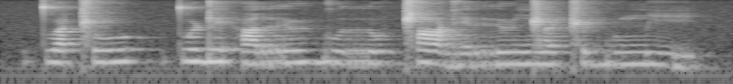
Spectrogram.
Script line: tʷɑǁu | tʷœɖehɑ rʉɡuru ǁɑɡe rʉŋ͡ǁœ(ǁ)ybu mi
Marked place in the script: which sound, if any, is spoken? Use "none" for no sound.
ǁ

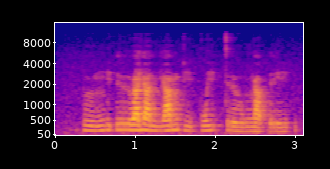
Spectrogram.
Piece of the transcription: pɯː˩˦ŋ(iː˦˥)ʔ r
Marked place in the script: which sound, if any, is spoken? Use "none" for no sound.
i˦˥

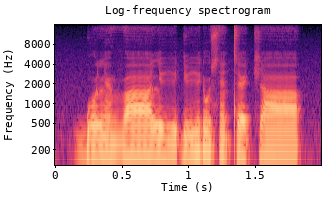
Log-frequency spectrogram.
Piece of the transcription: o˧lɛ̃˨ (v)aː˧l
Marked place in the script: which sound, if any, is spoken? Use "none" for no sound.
v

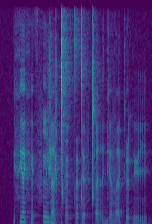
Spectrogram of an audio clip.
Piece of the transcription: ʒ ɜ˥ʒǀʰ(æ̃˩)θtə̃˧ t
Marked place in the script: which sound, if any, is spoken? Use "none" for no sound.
ɛ̃˩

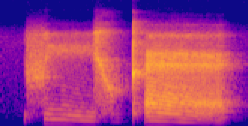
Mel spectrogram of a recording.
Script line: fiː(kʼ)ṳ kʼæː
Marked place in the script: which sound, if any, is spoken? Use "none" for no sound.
x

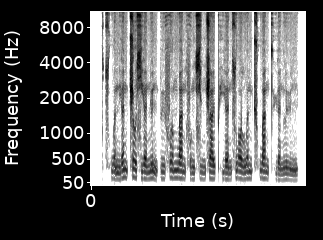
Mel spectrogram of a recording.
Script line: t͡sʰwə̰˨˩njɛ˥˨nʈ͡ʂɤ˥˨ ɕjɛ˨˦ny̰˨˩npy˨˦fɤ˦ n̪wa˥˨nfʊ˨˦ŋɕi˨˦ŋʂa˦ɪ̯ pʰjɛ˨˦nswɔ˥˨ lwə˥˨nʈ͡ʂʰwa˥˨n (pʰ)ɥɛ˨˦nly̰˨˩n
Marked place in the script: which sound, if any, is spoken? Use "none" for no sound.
t̪ʰ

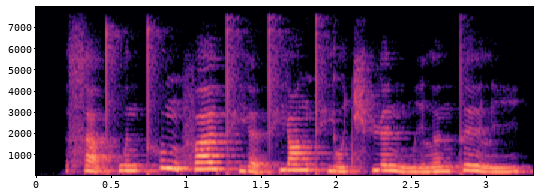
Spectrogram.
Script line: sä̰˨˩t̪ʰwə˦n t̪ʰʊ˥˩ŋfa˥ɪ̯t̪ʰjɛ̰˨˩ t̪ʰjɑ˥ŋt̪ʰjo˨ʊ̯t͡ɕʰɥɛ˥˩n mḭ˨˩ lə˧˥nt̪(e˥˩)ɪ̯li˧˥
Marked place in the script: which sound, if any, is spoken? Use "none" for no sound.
e˥˩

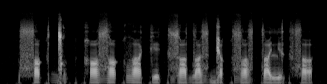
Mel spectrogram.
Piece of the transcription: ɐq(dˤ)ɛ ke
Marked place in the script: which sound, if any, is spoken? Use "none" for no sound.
ðˤ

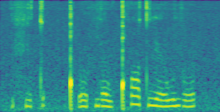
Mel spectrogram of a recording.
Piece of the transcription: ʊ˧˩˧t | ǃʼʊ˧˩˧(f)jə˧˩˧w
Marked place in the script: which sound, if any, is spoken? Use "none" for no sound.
f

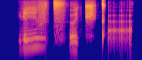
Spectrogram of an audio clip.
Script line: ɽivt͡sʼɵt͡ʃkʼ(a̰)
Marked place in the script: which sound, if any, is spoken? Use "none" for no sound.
a̰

